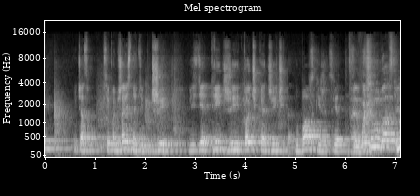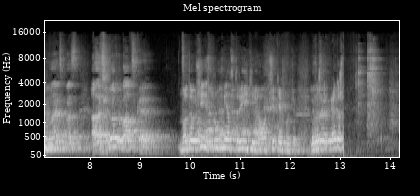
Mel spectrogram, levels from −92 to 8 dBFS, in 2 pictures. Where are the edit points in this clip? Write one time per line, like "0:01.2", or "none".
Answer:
0:04.8
0:13.1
